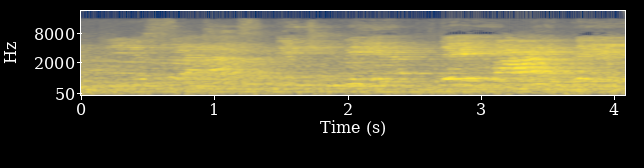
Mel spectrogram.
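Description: Young children's voices reciting a prayer aloud, a small boy leading it at a microphone, louder near the end.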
